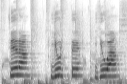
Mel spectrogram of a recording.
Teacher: in imperative verbs we stress the first syllable, not the last one as it's usual in Udmurt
